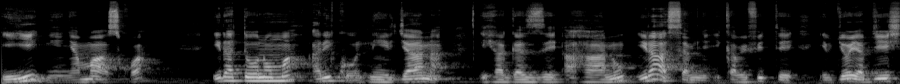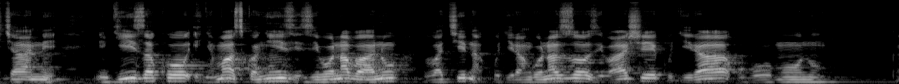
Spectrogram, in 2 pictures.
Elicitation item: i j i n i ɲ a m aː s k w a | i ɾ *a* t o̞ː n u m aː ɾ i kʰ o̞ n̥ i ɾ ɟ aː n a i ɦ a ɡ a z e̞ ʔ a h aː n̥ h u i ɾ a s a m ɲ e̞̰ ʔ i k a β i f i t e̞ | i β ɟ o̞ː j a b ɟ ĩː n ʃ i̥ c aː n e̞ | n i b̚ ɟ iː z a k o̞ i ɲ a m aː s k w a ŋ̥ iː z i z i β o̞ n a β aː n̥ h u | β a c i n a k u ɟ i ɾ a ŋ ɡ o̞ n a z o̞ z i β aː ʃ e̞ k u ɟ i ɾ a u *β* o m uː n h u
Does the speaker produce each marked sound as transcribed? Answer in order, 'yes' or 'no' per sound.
yes, yes

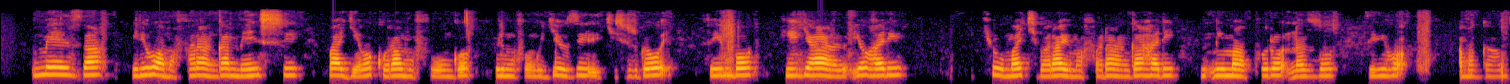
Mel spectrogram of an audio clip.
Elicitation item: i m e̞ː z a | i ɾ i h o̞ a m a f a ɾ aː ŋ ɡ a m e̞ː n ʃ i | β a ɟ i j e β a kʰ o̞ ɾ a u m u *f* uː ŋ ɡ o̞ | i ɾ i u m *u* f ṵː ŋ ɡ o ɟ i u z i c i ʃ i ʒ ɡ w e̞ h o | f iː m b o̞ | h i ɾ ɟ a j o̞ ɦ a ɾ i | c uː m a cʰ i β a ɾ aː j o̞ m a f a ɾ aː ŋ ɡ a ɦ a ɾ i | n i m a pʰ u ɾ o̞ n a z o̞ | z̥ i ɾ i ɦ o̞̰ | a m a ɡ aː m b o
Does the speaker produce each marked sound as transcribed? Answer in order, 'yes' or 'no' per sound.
yes, yes

